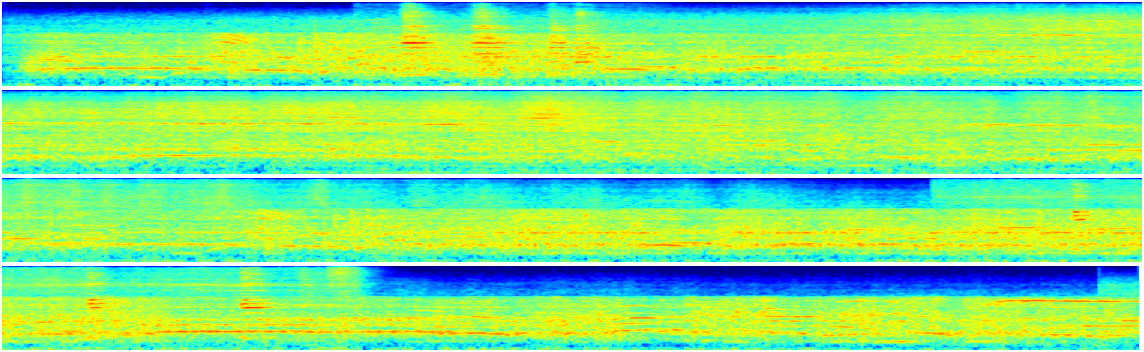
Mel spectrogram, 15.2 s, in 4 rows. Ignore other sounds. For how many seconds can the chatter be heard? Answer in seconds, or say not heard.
15 s.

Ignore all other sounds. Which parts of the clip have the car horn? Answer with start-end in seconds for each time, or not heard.
1.1-2.2, 10.7-12.6.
